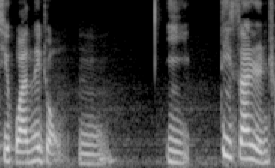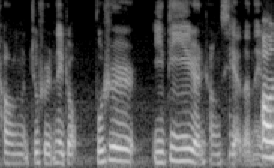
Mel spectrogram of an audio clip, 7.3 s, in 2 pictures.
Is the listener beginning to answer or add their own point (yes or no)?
yes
